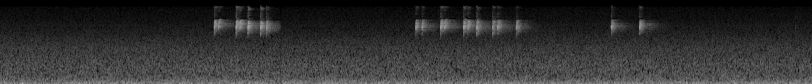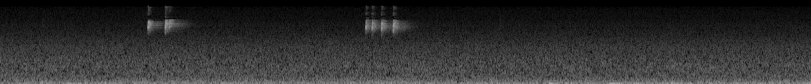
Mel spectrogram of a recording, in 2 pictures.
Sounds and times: river 0:00.0 - 0:16.2
birdsongs 0:02.2 - 0:02.8
birdsongs 0:04.2 - 0:05.3
birdsongs 0:11.8 - 0:12.3

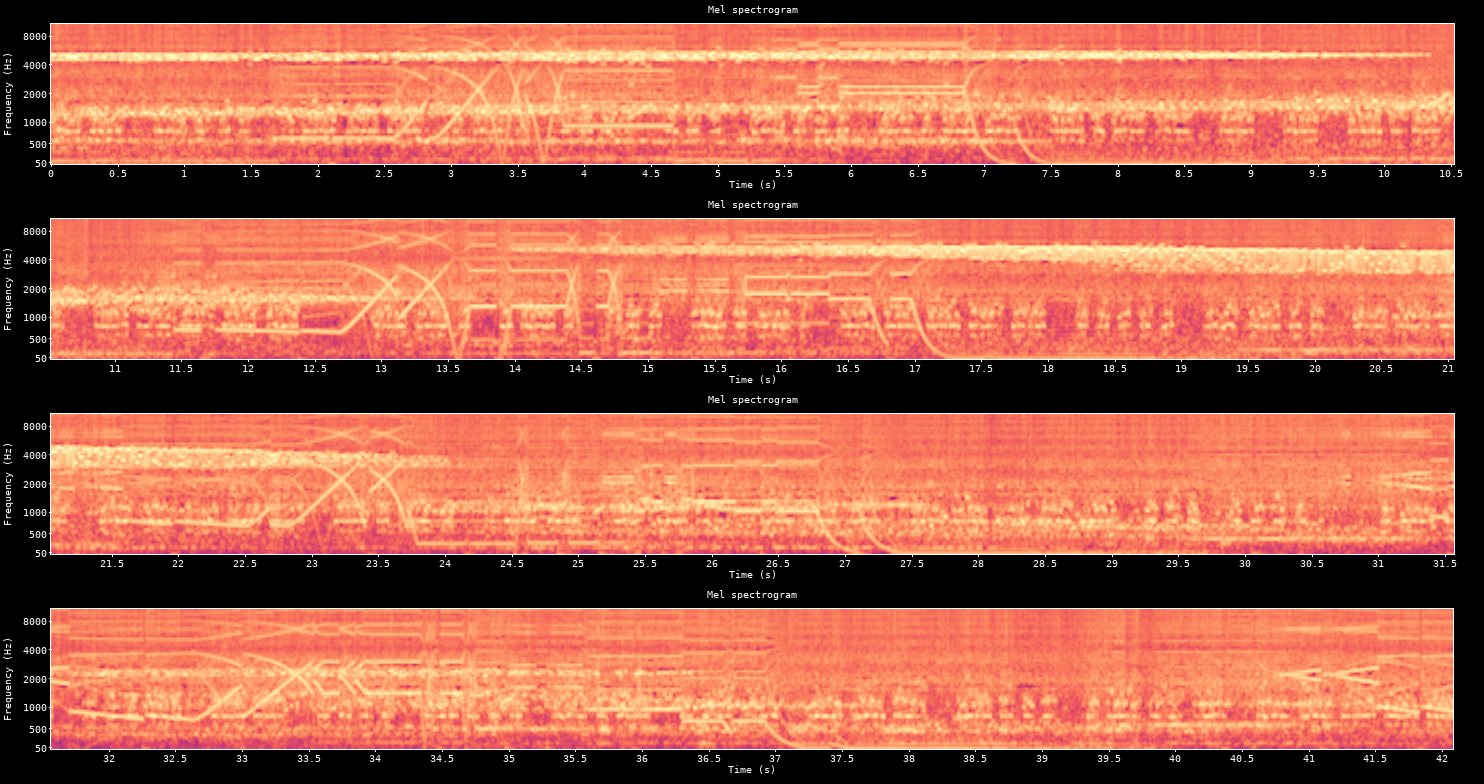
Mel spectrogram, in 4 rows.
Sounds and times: radio static 0:23.2 - 0:42.0

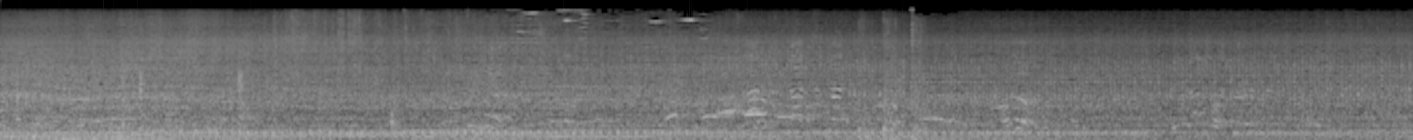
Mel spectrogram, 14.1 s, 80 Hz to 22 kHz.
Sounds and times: frontloader move slowly 0:00.0 - 0:14.1
worker shouts 0:06.5 - 0:10.6

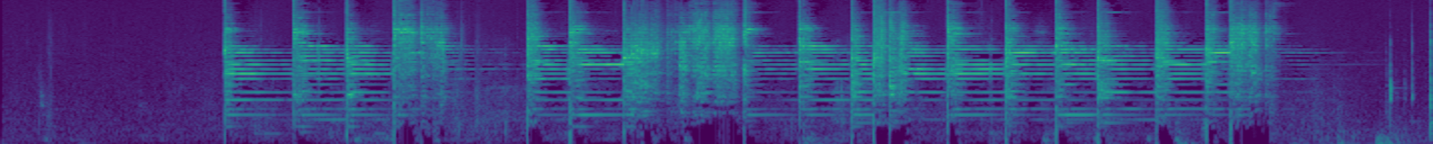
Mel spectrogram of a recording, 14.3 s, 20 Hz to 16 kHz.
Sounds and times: Sword Fight 0:02.2 - 0:13.1

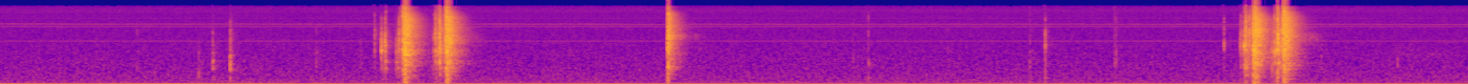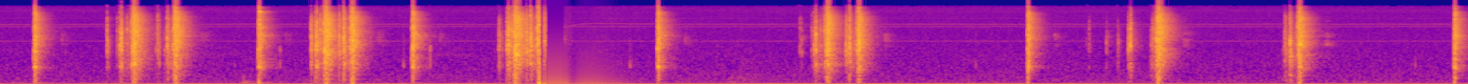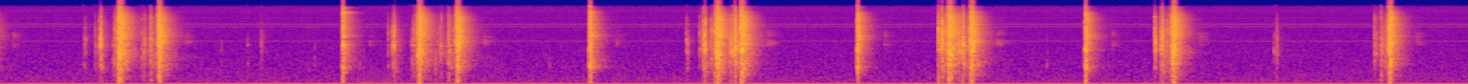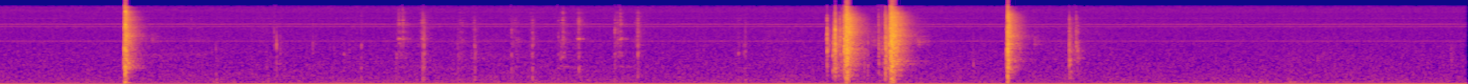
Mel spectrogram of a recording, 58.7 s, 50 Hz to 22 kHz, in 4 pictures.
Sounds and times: Cocking 0:03.8 - 0:04.8
Cocking 0:12.3 - 0:13.2
Cocking 0:15.8 - 0:19.1
Cocking 0:19.7 - 0:20.4
Cocking 0:22.7 - 0:23.5
Cocking 0:25.8 - 0:26.6
Cocking 0:27.6 - 0:28.0
Cocking 0:30.2 - 0:31.3
Cocking 0:32.8 - 0:34.3
Cocking 0:36.3 - 0:37.1
Cocking 0:38.8 - 0:39.4
Cocking 0:40.2 - 0:41.4
shotgun being handled 0:41.0 - 0:41.3
Cocking 0:43.1 - 0:43.6
Cocking 0:45.3 - 0:45.6
shotgun being handled 0:52.3 - 0:53.2
Cocking 0:52.3 - 0:53.3

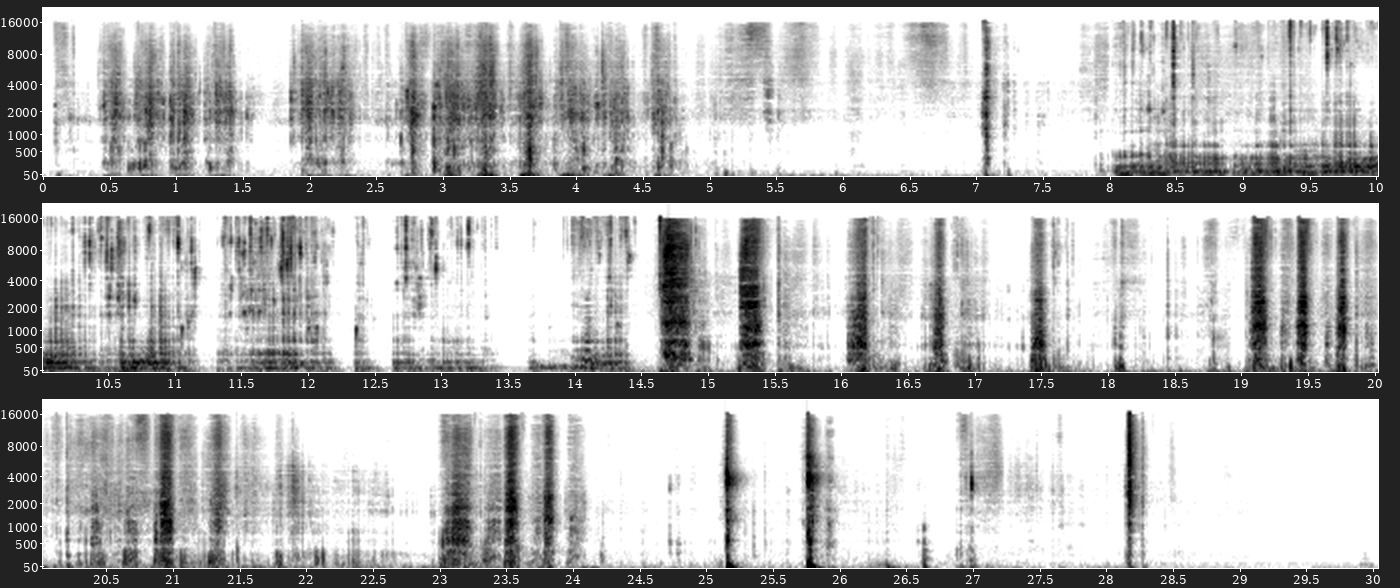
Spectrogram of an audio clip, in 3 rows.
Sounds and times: PLAYING WITH TUBES AND WATER 0:00.0 - 0:05.0
PLAYING WITH TUBES AND WATER 0:08.0 - 0:16.3

